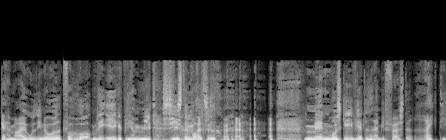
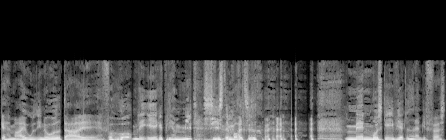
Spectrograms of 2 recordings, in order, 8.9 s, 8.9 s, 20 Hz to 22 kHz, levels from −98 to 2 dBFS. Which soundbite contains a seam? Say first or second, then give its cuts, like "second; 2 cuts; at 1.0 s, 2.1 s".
first; 1 cut; at 1.2 s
